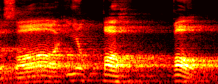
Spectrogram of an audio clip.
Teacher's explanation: Ini huruf qaf dia termasuk huruf yang punya sifat isti'la. Pengucapannya tadi itu untuk huruf-huruf isti'la, pangkal lidah dia naik ke atas sehingga tebal, tafkhim.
